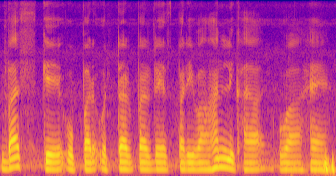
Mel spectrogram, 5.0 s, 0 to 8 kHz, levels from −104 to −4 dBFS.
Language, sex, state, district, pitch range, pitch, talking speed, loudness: Hindi, male, Uttar Pradesh, Lucknow, 120-125 Hz, 120 Hz, 105 wpm, -15 LUFS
